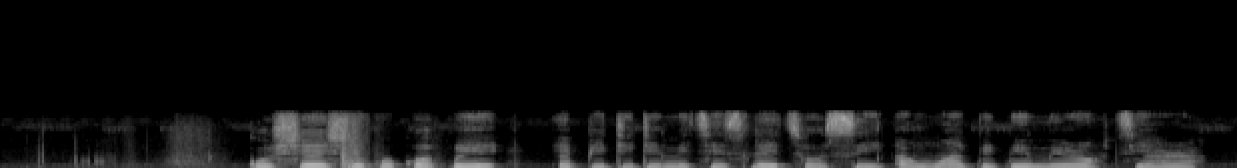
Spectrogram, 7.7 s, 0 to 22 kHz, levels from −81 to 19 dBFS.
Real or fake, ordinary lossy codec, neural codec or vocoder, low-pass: real; none; none; 7.2 kHz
